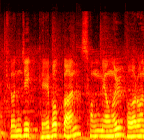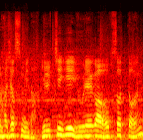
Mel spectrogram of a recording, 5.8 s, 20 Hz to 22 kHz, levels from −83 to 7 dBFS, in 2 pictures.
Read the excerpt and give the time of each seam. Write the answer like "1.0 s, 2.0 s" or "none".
3.7 s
